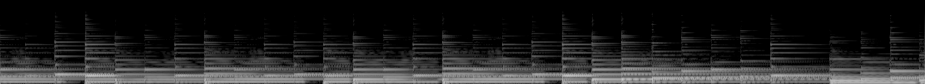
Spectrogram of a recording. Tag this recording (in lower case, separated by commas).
music, sad music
